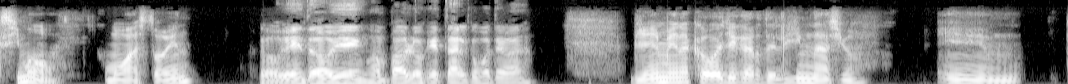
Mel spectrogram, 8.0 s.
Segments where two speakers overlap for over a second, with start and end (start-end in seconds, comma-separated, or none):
none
